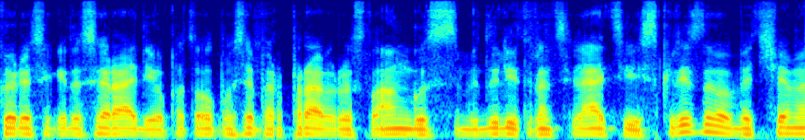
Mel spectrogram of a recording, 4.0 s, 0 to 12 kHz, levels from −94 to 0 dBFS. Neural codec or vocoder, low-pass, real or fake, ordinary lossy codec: none; 10.8 kHz; real; Opus, 16 kbps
